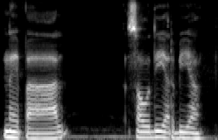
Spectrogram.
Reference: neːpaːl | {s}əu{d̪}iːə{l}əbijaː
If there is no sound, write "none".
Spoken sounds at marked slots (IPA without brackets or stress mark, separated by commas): s, d̪, ɾ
